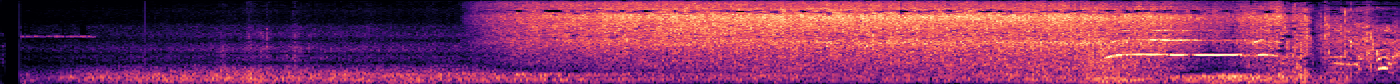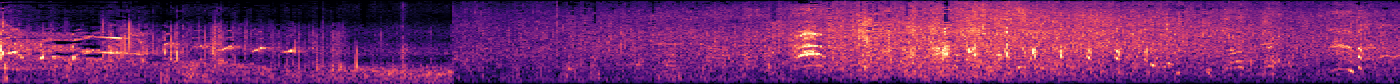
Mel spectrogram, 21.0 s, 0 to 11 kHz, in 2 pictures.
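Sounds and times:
waterfall roaring: 0:03.5 - 0:10.2.

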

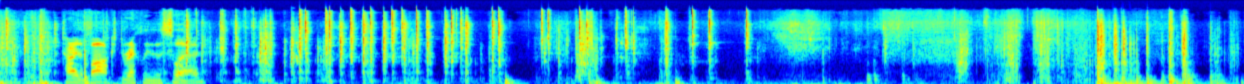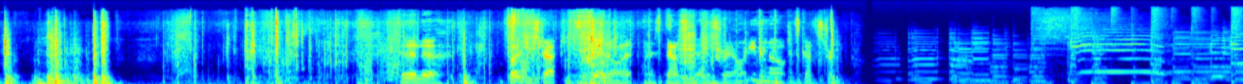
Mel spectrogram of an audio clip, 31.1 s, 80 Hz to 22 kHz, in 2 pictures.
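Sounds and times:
strap buckles clicking: 0:02.0 - 0:09.6.

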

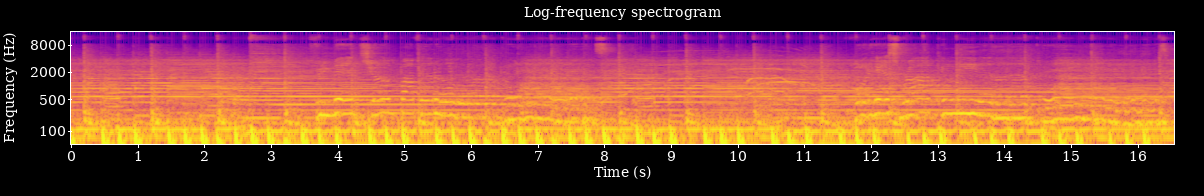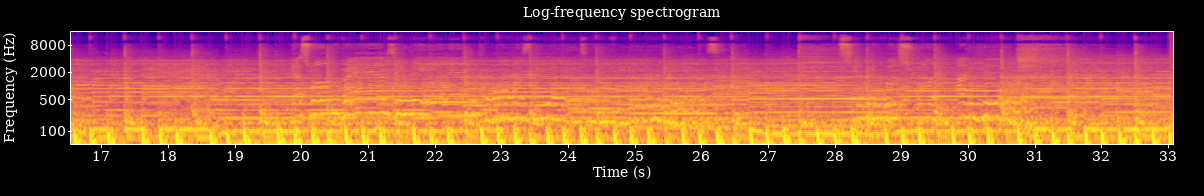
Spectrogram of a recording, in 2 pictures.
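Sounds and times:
rock band playing: 0:00.0 - 0:33.0
man singing: 0:03.5 - 0:09.0, 0:10.8 - 0:16.8, 0:19.8 - 0:26.6, 0:27.8 - 0:31.6.

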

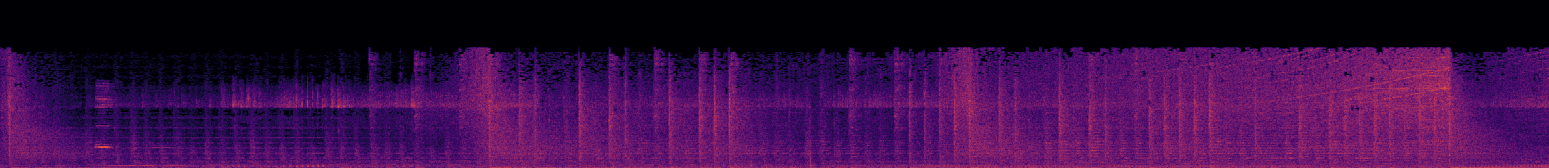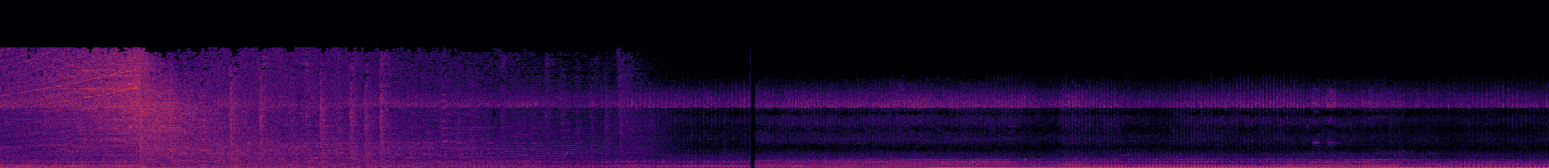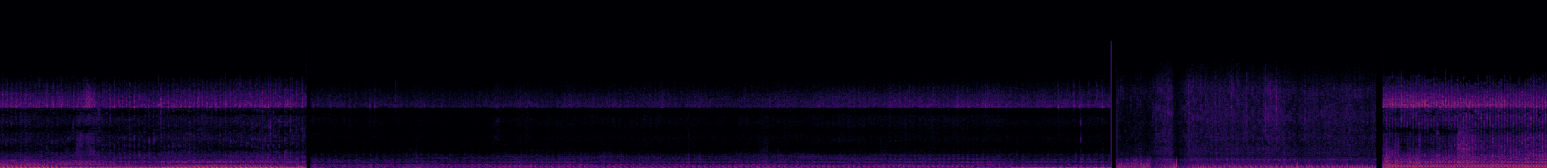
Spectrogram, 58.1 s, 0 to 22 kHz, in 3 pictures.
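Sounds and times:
motorcycle running: 0:00.0 - 0:58.0.

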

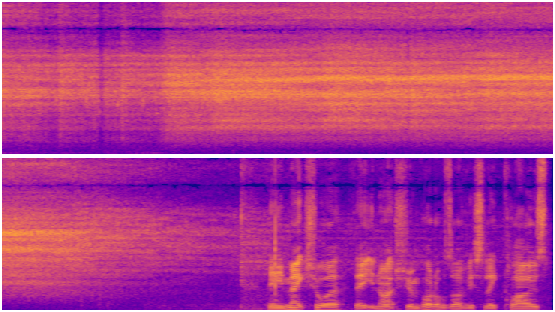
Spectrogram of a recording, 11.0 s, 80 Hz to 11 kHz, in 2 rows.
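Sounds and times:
pressurised gas hissing from pipes: 0:00.0 - 0:08.6.

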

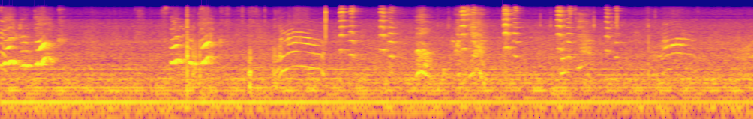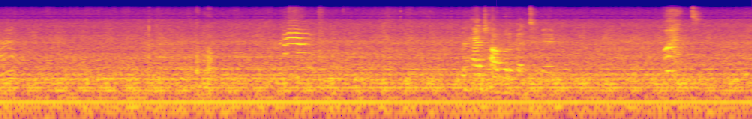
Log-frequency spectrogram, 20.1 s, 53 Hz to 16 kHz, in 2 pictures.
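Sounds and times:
cat meowing: 0:03.6 - 0:04.4, 0:08.8 - 0:09.3, 0:13.7 - 0:14.3
cat squeaks: 0:03.7 - 0:05.4, 0:06.0 - 0:09.2.

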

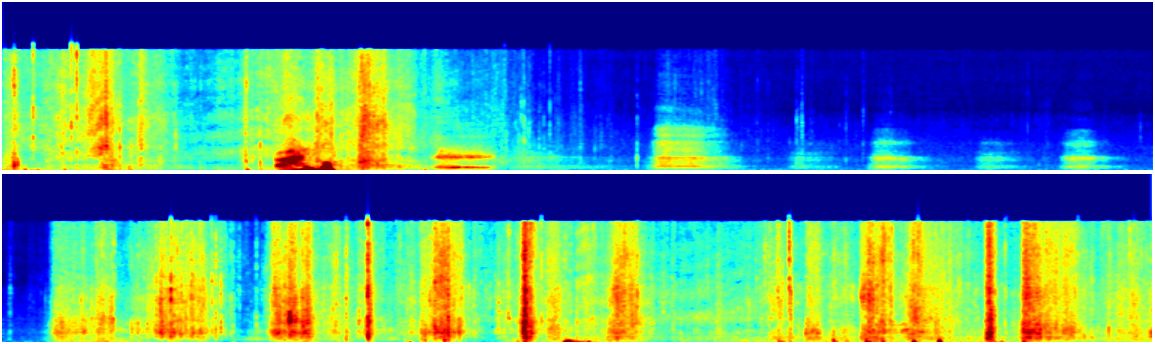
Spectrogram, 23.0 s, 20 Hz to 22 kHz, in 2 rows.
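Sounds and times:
rustling and crunching: 0:00.0 - 0:04.3, 0:11.9 - 0:23.0
person exhaling heavily: 0:04.2 - 0:05.4.

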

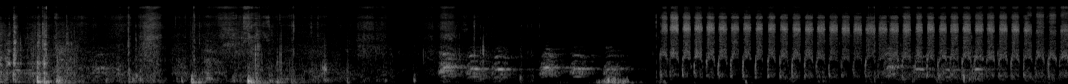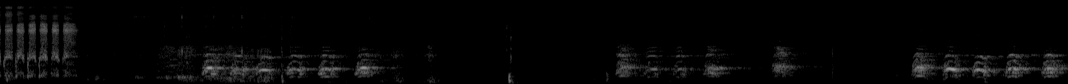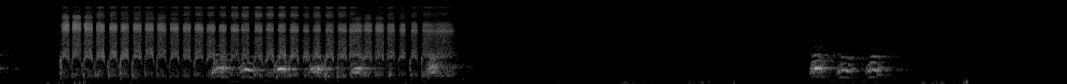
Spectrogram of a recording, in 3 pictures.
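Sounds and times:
dog barking short yaps: 0:04.4 - 0:07.3, 0:08.3 - 0:11.5, 0:23.2 - 0:26.0
loud rapid rhythmic hiss: 0:06.6 - 0:11.5, 0:22.0 - 0:25.9.

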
